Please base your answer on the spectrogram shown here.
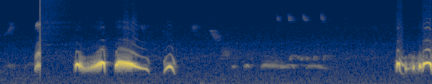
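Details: Spotted dove giving challenge-style 'thúc đấu' cooing to stir other doves into calling. A short clipped note comes first, then two full, throaty coos and a brief upward-bent hoot. After a pause with faint soft murmurs, another burst of coos begins.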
